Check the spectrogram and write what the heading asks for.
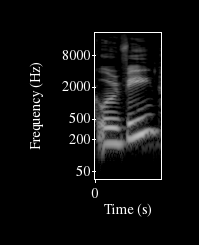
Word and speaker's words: Urvi: And back then in India, you actually pronounce my name like Urvi, but no one can say it here. So she's like, Urvi. And I just hate that. It sounds like a dog barking.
